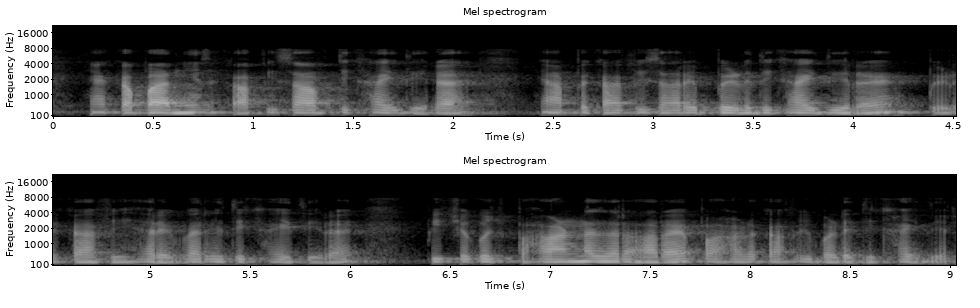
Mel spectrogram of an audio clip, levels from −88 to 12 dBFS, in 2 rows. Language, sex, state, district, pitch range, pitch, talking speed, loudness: Hindi, male, Maharashtra, Chandrapur, 105-110 Hz, 110 Hz, 230 wpm, -28 LUFS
